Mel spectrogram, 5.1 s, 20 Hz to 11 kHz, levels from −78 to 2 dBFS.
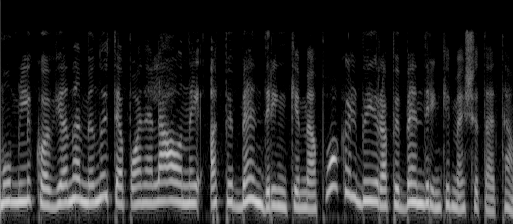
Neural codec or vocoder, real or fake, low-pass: none; real; 7.2 kHz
